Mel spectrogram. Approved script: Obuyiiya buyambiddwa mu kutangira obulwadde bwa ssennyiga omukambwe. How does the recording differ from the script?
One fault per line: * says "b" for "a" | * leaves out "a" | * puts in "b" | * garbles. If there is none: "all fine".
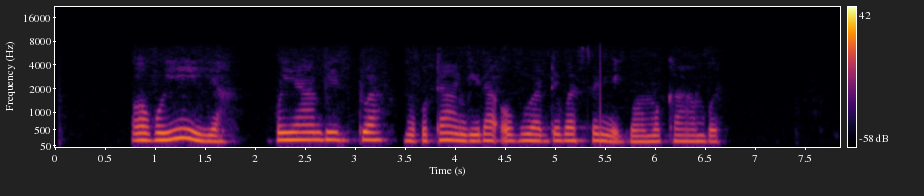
all fine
